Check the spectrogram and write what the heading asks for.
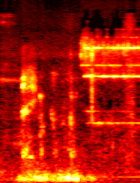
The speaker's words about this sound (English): Uh-oh. Oh, phone call.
